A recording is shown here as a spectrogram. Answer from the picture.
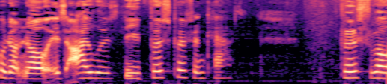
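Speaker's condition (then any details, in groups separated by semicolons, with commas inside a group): Cerebral palsy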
